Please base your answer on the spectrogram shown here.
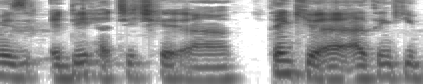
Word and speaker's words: Hatitye: My name is Eddie Hatitye. Thank you. I think you pronounced it very well.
